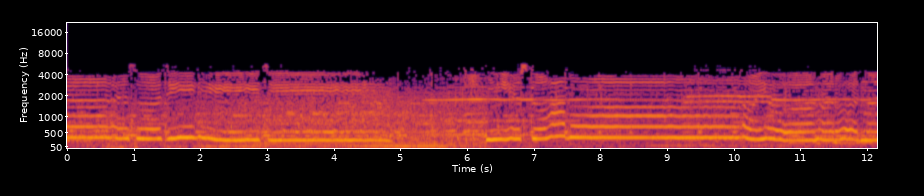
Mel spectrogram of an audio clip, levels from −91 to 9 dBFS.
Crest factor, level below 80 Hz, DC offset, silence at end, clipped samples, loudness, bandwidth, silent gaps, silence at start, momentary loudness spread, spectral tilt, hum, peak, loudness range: 10 dB; -34 dBFS; under 0.1%; 0 s; under 0.1%; -16 LUFS; 5.8 kHz; none; 0 s; 3 LU; -3.5 dB/octave; none; -6 dBFS; 2 LU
